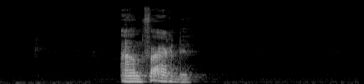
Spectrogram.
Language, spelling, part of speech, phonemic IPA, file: Dutch, aanvaardde, verb, /aɱˈvardə/, Nl-aanvaardde.ogg
- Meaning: inflection of aanvaarden: 1. singular past indicative 2. singular past subjunctive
